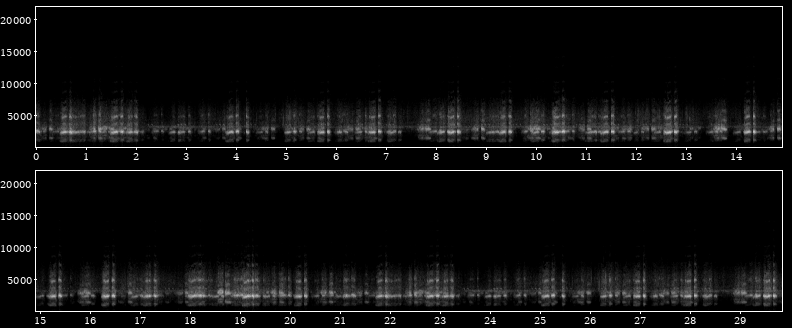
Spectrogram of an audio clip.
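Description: Frogs croaking in a dense, unbroken chorus: many short calls follow one another several times a second and overlap, pitched fairly high.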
